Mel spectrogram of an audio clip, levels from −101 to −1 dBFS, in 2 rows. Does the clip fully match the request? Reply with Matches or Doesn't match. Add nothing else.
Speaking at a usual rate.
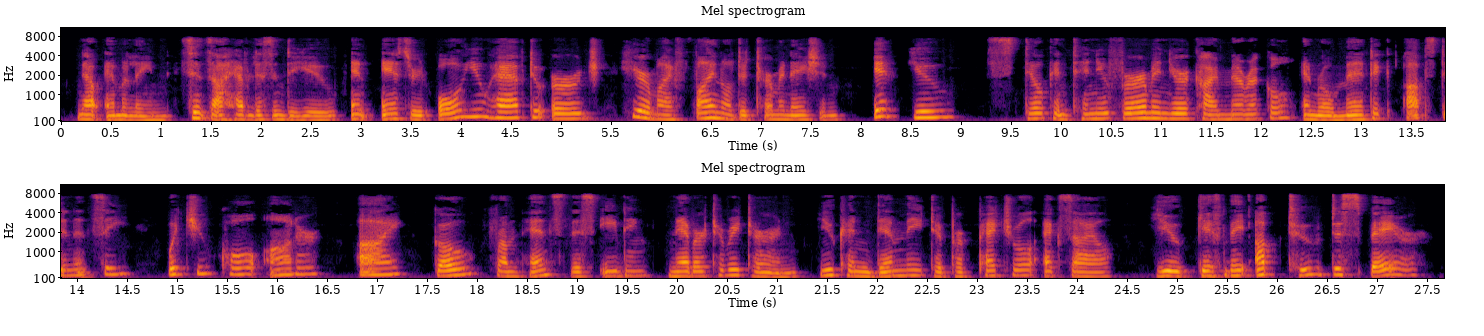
Doesn't match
